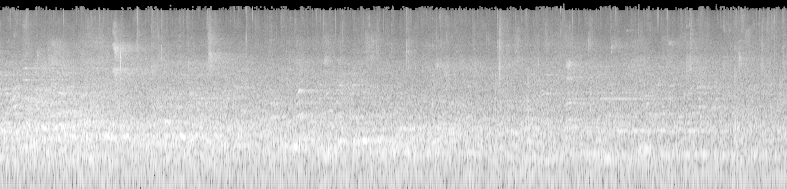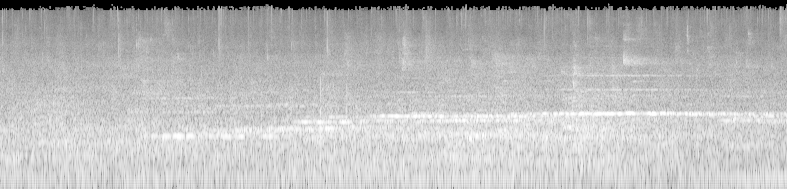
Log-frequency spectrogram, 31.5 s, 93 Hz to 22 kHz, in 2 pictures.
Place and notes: Basilica Cistern or Yerebatan Sarayi, Roman water supply from 532 AD. Unfortunately they play music inside for tourists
